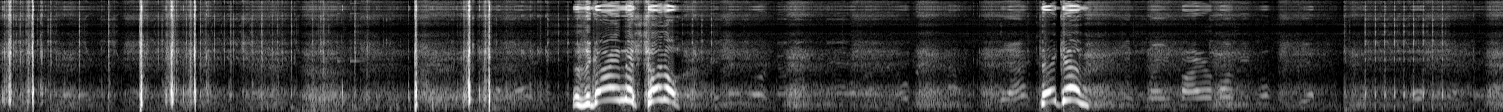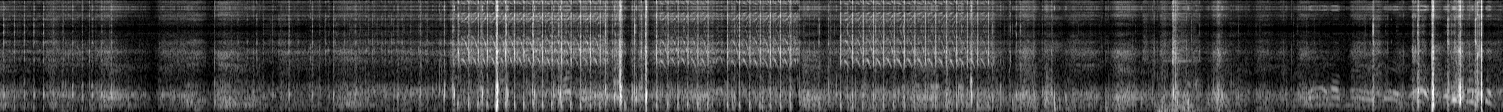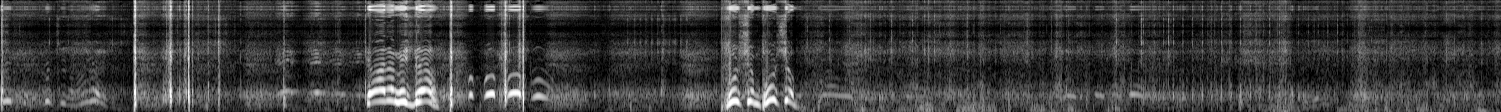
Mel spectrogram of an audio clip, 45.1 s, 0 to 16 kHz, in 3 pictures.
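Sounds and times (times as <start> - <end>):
sharp cracks: 17.5 - 25.6, 28.7 - 30.2, 31.1 - 33.0
airsoft rifle full auto fire: 19.4 - 25.0.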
